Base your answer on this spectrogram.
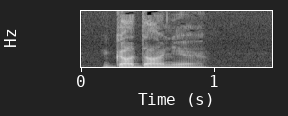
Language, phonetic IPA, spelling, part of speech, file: Polish, [ɡaˈdãɲɛ], gadanie, noun / interjection, Pl-gadanie.ogg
